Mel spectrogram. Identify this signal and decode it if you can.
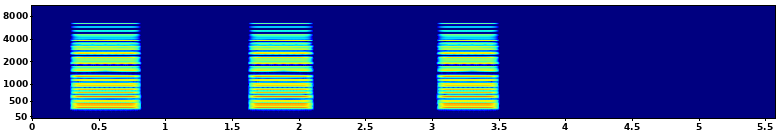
Train horn signal, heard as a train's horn. 3 short. On North American railways: when stopped, the train will back up.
